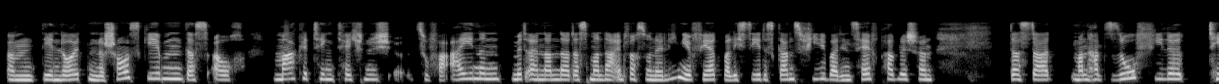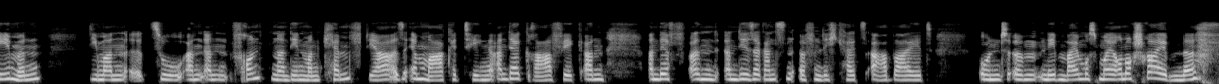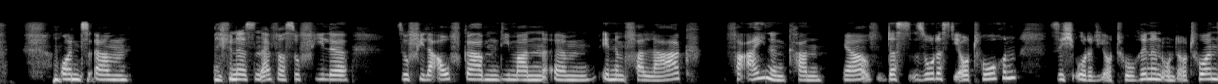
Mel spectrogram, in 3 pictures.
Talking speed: 165 wpm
